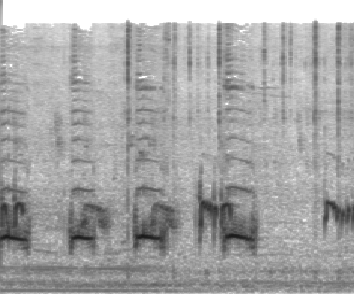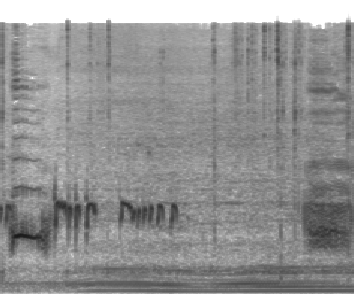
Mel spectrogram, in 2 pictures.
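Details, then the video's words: Zebra dove of the Bangkok type singing bekur 'koar-koar' as a lure for other doves: five quick clear coos roughly a second apart, then soft stuttering trills and a final muffled coo over low hum. "perkutut BANGKOK BEKUR KOAR-KOAR bagus untuk PANCINGAN PERKUTUT"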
